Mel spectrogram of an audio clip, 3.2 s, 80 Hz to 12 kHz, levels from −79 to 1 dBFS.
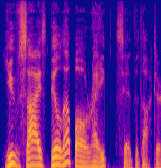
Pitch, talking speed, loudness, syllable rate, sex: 120 Hz, 165 wpm, -17 LUFS, 4.1 syllables/s, male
